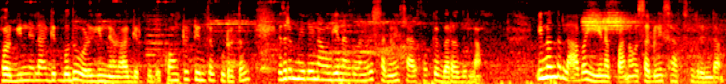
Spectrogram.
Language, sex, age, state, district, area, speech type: Kannada, female, 18-30, Karnataka, Gadag, rural, spontaneous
